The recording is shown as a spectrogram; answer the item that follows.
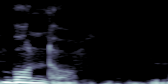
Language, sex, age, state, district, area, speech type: Assamese, female, 30-45, Assam, Dibrugarh, rural, read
